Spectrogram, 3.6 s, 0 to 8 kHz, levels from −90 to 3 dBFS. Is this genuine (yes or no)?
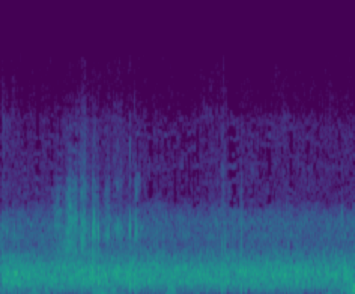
yes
